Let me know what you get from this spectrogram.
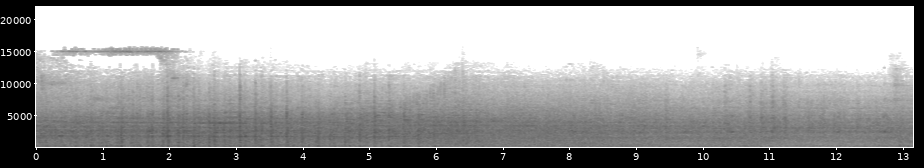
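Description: Train cars rolling past on the rails with a steady rushing hiss, the wheels clicking over rail joints in a regular rhythm through the first half. The sound slowly eases toward the end.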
